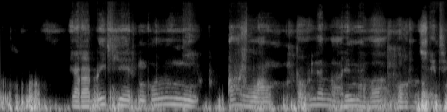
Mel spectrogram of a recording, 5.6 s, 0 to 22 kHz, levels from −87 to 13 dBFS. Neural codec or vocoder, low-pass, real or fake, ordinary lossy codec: codec, 44.1 kHz, 2.6 kbps, SNAC; none; fake; none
